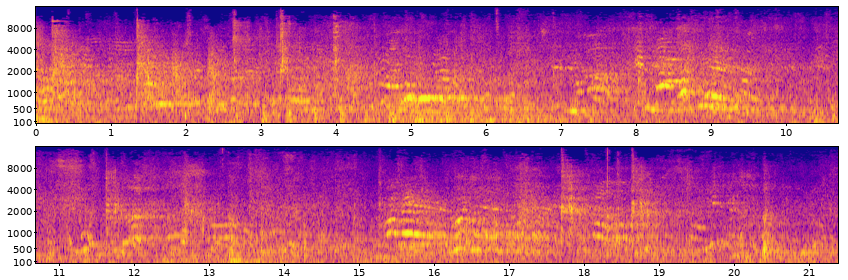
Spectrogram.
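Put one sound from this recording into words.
Children shout and call out in a large echoing rink.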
